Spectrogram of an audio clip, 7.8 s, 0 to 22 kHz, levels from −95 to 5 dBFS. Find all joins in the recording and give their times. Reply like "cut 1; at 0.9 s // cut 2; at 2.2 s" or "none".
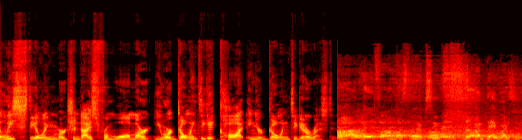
cut 1; at 5.0 s

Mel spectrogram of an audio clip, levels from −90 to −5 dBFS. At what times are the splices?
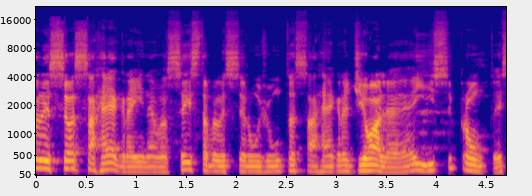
none

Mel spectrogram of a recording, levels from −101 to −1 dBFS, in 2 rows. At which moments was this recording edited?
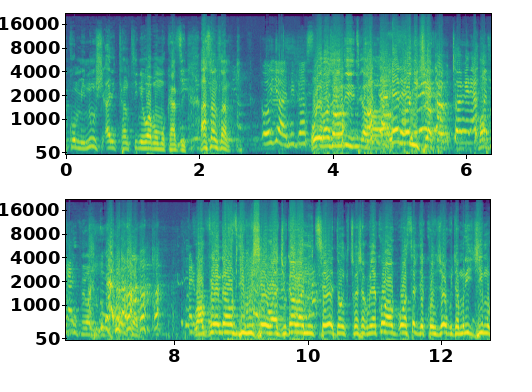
cut 1; at 8.2 s

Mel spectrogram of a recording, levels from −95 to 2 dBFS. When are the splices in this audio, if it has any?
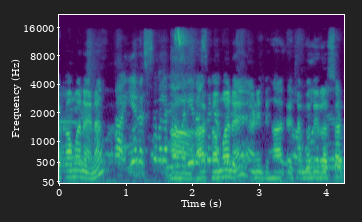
none

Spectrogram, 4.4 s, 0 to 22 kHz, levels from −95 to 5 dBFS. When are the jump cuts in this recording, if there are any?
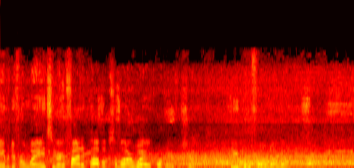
cut 1; at 1.3 s

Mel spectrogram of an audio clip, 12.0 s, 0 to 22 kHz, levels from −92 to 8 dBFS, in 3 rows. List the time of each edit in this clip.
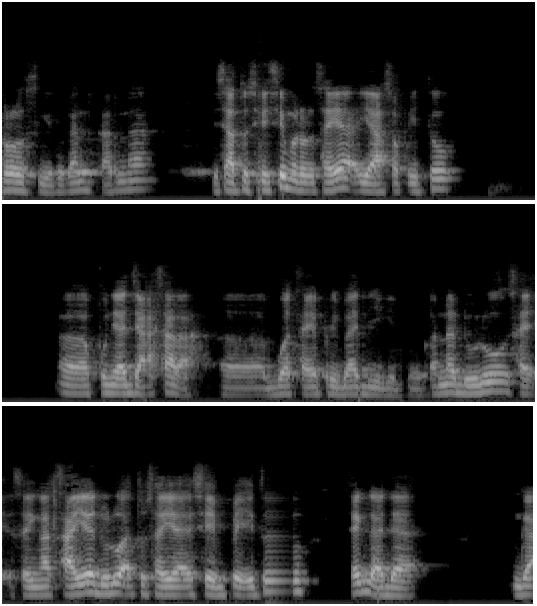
none

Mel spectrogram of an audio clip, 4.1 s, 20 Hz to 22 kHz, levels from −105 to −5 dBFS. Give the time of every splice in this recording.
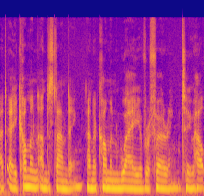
none

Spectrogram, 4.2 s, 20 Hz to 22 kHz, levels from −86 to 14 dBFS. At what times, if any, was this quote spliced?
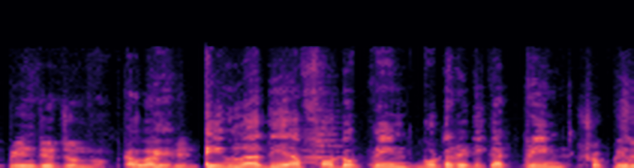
cut 1; at 1.3 s

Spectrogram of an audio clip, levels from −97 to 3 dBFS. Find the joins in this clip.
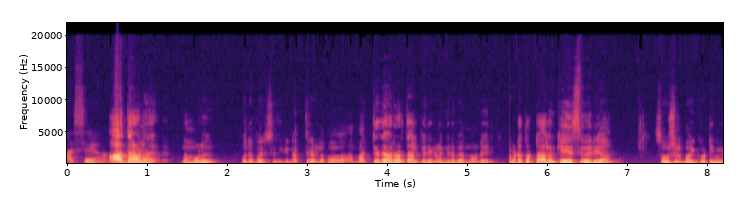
cut 1; at 5.5 s

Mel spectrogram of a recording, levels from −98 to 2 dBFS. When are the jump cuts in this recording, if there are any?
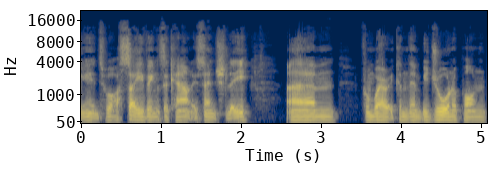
none

